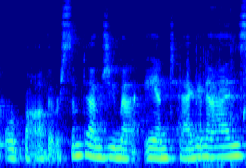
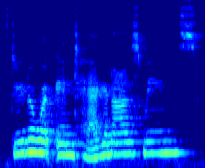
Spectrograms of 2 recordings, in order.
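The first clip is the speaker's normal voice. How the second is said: usual speaking voice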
